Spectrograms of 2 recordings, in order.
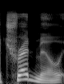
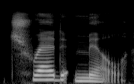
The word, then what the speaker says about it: treadmill: We say treadmill. The first part sounds like bed or red.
